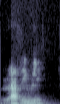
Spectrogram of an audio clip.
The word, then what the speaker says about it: Rarible: Rarible.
